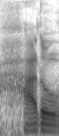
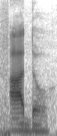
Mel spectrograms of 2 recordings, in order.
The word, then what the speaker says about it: Hado: So we got Hado versus Seawolf. Well, he's French, so it's actually Ado, isn't it? It's Ado. They don't pronounce the H's.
